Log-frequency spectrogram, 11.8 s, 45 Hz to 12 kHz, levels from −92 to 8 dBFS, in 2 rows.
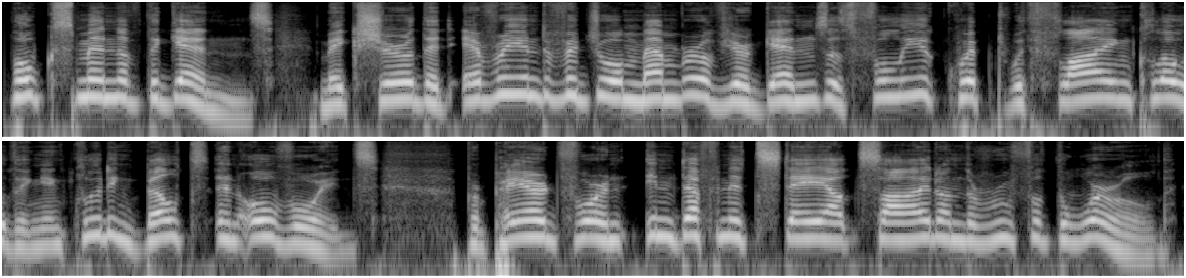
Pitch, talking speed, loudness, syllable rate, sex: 200 Hz, 175 wpm, -18 LUFS, 5.3 syllables/s, male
